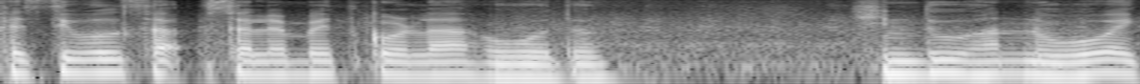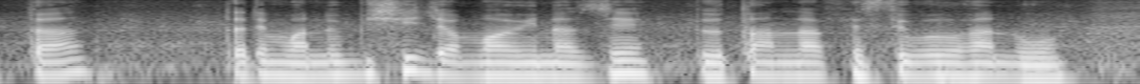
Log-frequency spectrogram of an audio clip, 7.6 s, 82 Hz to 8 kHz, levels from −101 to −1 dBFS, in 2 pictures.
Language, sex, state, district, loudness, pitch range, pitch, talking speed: Nagamese, male, Nagaland, Dimapur, -14 LUFS, 130-145 Hz, 135 Hz, 160 wpm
